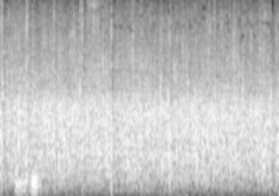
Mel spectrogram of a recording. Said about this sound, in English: It's a team effort. This includes the Bits and Bäume crew, of course, our colleagues, incredible activists, many individual researchers, and of course the angels here, the content team and the VOC. So applause for them.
